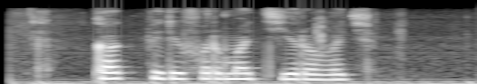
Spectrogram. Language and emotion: Russian, neutral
